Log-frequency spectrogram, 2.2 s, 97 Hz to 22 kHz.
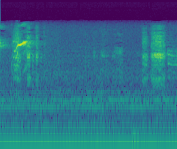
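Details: Parrots flying over during a morning safari drive at Djuma Game Reserve on 12 April 2015 give two brief bursts of shrill, squeaky chirps under a steady low engine hum.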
